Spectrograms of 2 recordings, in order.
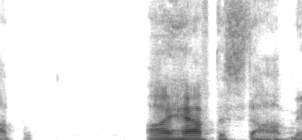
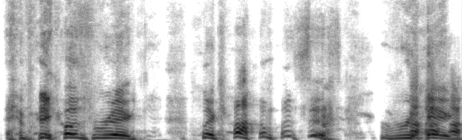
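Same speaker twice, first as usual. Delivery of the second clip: laughing; 7 semitones higher, 8 dB louder than usual. Real, not acted. Laughing at rigged comments.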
